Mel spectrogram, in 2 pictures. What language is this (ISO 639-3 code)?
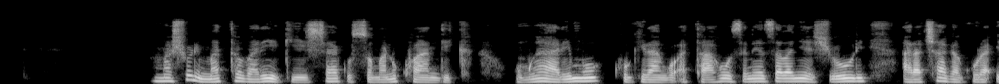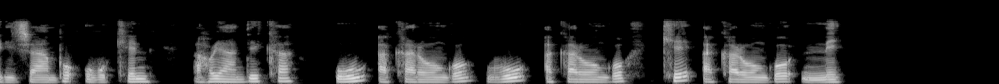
run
